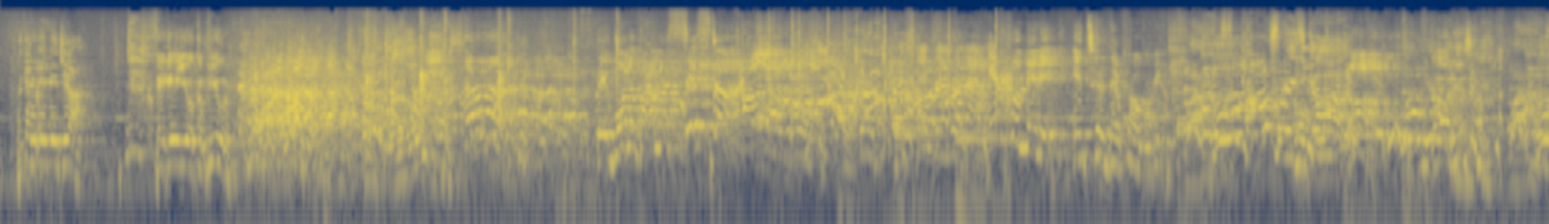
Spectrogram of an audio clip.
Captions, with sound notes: They're going to give you a job? They gave you a computer? No! (Audience laughing) They want to buy my system! And they're going to implement it into their program. That is so awesome! Praise God! God is good!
